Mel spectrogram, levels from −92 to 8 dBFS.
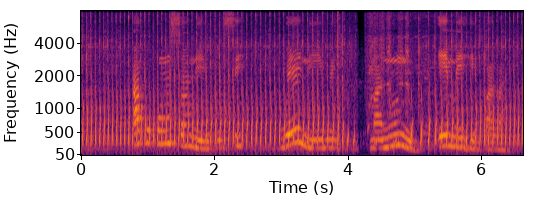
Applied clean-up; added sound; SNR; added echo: none; Motorcycle; 1 dB; none.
